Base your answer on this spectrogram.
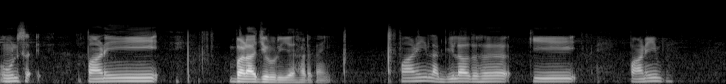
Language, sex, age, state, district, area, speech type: Dogri, male, 18-30, Jammu and Kashmir, Samba, urban, spontaneous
